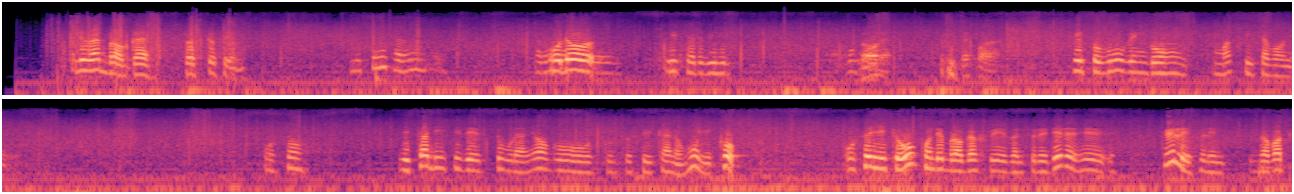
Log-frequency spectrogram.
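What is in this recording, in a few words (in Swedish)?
Järbo Gästrikland, dialekter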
